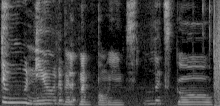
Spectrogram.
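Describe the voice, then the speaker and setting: Noticeable background noise behind a man with ordinary pitch variation. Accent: non-native. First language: not English. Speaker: gaming YouTuber. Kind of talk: casual gameplay commentary. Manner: halting, many repetitions and restarts.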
